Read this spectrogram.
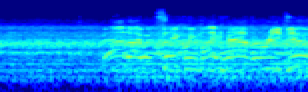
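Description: Young men shout and cheer excitedly up close.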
